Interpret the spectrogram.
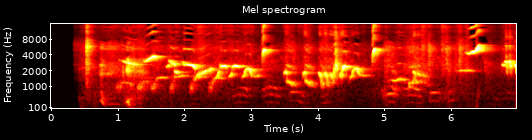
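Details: White-rumped shama singing a rich, varied phrase of whistled, slurred notes, some rising and falling, with short harsh chatters between, pausing briefly near the end before resuming.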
